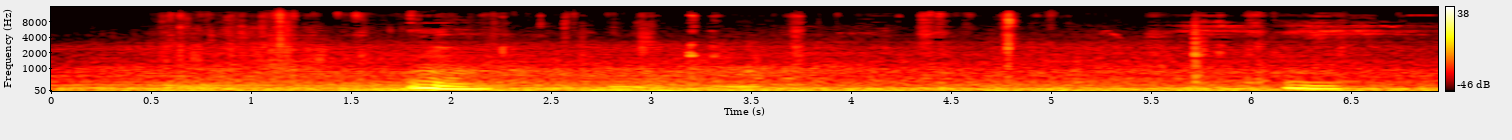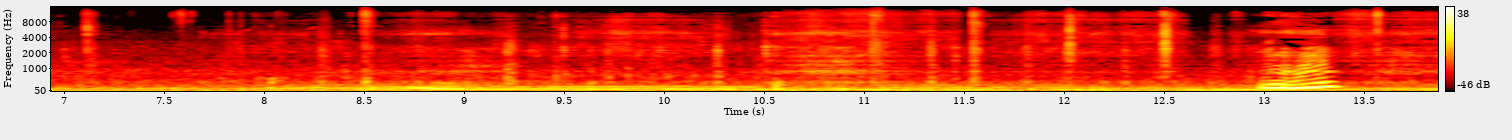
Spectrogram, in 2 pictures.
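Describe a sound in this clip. A man chews and smacks his lips loudly while eating.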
